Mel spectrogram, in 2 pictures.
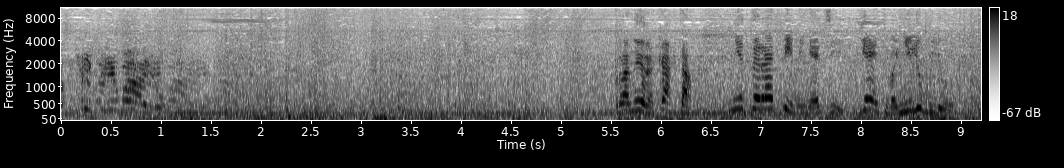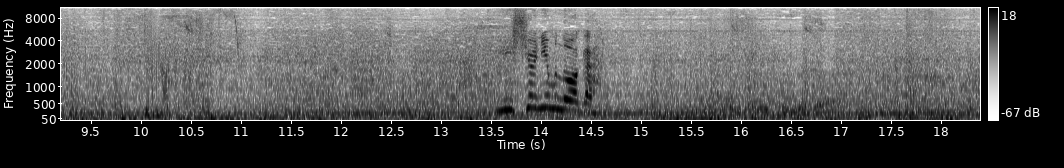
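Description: Energy blasts zap and crackle again and again.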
